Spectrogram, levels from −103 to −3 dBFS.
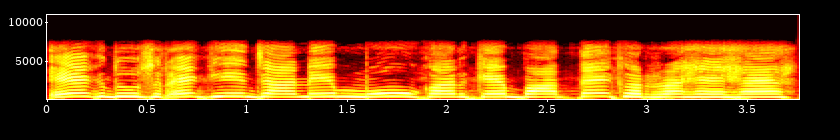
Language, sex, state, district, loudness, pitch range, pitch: Hindi, female, Delhi, New Delhi, -11 LUFS, 365-405 Hz, 385 Hz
